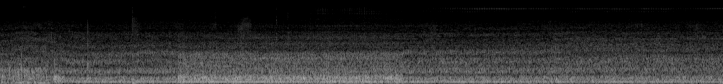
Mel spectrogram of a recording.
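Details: Window AC unit (Zenith/LG 6500 BTU) that fell from a broken wagon and lost its freon, expected to have a broken compressor. A steady low hum with an even fan rush, no stalling or clicking off: the compressor starts and keeps running.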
